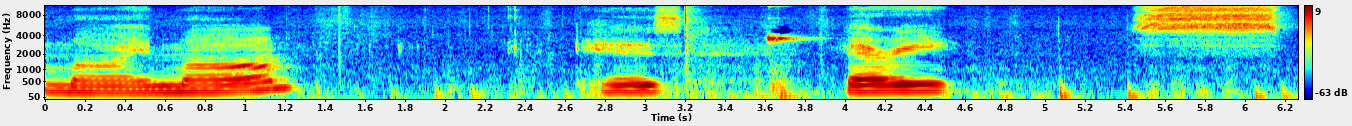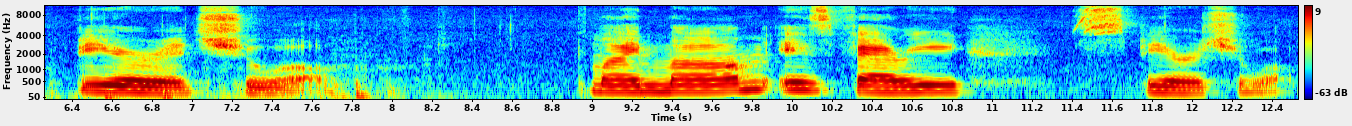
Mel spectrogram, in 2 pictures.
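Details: Simulated (acted) client in a stuttering modification therapy role-play, using breathing and slow-start techniques, with blocks while repeating a sentence; stuttering.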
